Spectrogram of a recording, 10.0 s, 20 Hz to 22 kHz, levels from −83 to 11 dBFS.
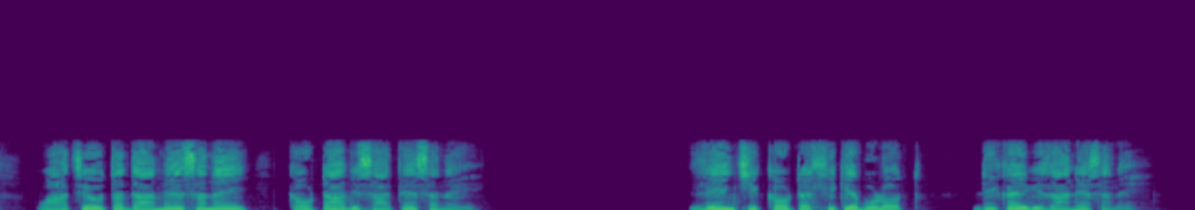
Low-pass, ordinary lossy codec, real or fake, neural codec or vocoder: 7.2 kHz; AAC, 48 kbps; real; none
